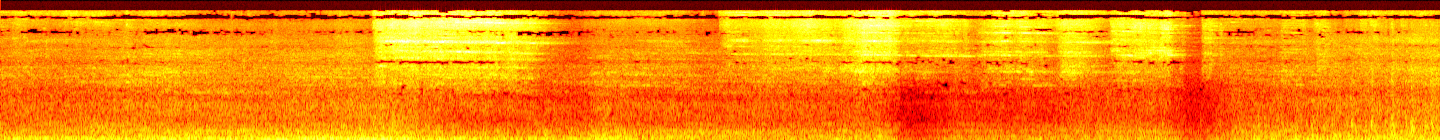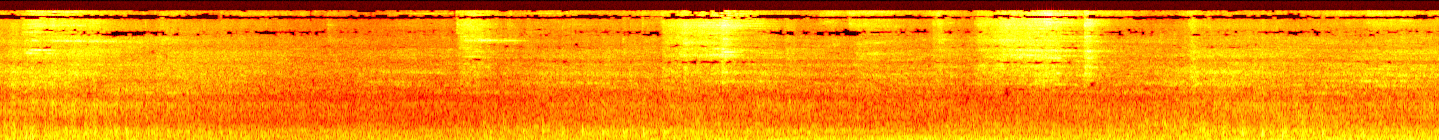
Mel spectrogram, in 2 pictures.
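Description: Intermodal freight train's double-stack container cars and trailer cars rolling past close by: a steady low rumble of wheels on rail, broken every few seconds by short bouts of high-pitched wheel squeal.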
